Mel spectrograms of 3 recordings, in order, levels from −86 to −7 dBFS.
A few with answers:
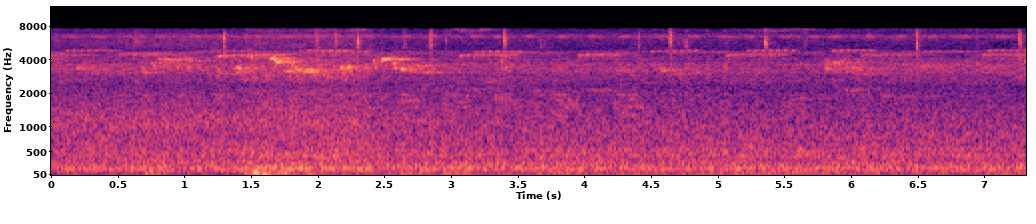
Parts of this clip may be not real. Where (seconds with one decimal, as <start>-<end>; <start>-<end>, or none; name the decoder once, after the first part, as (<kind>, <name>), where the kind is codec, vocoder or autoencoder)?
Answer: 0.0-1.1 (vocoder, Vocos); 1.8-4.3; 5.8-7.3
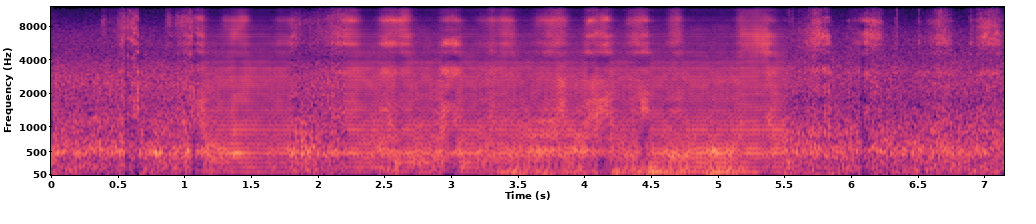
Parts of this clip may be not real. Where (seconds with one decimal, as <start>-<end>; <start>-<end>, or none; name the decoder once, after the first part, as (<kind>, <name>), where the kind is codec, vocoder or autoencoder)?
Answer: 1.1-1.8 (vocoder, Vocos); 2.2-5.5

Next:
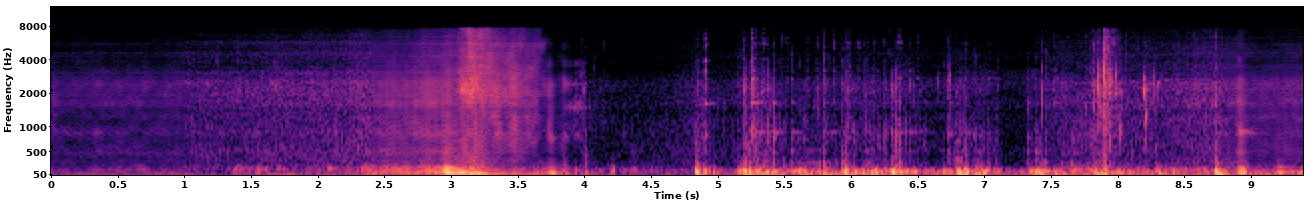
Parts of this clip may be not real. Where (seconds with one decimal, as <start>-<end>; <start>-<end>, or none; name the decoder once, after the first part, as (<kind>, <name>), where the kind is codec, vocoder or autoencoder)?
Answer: 0.0-1.0 (vocoder, Vocos); 2.4-3.9; 8.8-9.4

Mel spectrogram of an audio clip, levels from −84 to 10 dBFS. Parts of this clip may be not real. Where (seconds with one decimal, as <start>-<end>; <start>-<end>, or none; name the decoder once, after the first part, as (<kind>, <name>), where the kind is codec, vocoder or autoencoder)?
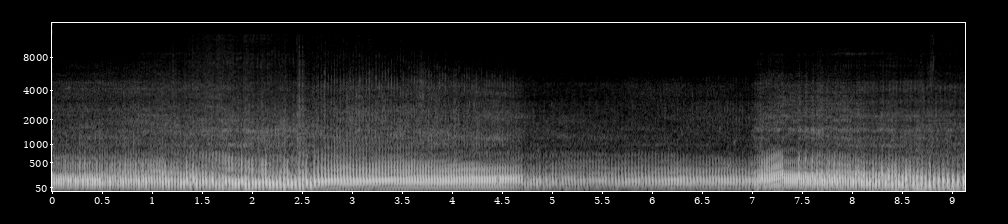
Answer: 0.9-2.5 (vocoder, Vocos); 4.2-5.9; 8.1-9.1

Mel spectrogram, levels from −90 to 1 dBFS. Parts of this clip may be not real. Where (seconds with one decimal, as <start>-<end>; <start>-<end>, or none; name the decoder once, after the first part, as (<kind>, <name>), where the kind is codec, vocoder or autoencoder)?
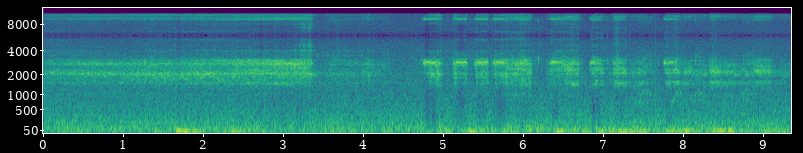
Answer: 2.8-3.8 (vocoder, Vocos); 4.2-6.7

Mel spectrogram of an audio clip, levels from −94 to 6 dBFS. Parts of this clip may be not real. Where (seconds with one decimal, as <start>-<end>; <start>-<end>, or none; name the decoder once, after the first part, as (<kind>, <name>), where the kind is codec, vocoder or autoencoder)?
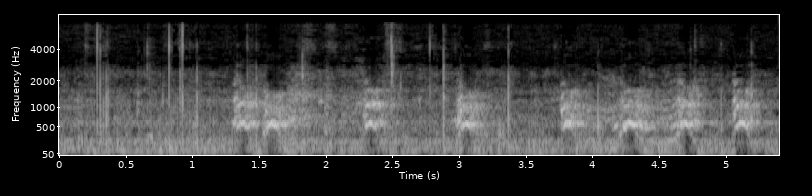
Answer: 0.0-2.1 (vocoder, Vocos); 3.5-4.7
